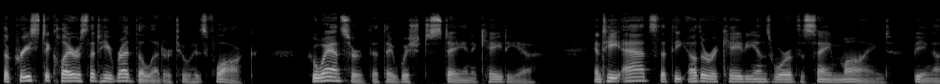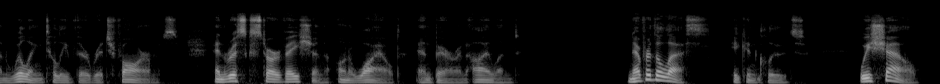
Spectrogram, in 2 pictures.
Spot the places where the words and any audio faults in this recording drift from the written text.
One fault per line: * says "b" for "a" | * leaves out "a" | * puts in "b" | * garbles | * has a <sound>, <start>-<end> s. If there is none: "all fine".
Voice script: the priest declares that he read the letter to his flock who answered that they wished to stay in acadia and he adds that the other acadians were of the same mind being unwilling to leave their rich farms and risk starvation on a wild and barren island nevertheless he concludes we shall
all fine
